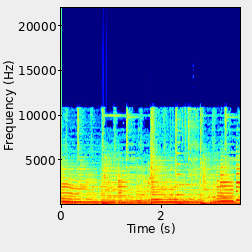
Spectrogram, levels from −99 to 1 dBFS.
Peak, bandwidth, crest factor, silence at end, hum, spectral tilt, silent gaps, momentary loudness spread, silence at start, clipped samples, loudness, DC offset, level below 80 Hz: 0 dBFS; 11.5 kHz; 12 dB; 0 s; none; -6 dB/octave; none; 4 LU; 0 s; under 0.1%; -13 LUFS; under 0.1%; -22 dBFS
